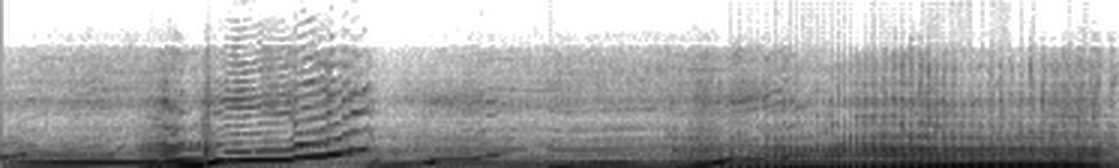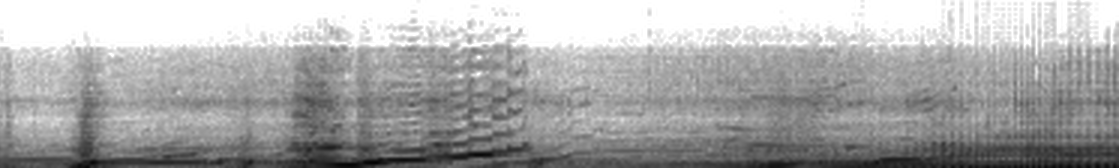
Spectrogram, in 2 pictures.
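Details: A male humpback whale sings beneath a kayak, a varied sequence of upswept whoops, wavering mid-pitched moans and low rumbling groans that slide smoothly in pitch, in flowing phrases with short pauses.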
